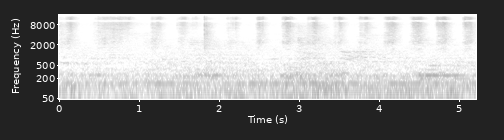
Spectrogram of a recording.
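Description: Double-edge safety razor scraping lathered stubble in short, quick strokes, about three a second, each a faint rasp.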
